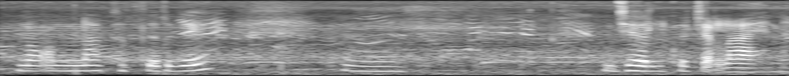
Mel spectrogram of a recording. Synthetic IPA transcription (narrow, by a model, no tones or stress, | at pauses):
nɔʔɔnːakʰət̪iɾɡɛ | d͡ʒʱelkɔt͡ʃə̰laɛna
